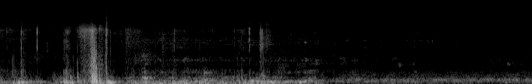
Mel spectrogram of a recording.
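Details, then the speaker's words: Newly installed Niagara Stealth two-piece 0.8-gallon-per-flush toilet, first flush test after water turned on: a soft rush fading within seconds into a gentle trickle; very quiet, healthy flush with no leaks seen. "barely heard the flush yeah i can't see anything interesting that was very very quiet"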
